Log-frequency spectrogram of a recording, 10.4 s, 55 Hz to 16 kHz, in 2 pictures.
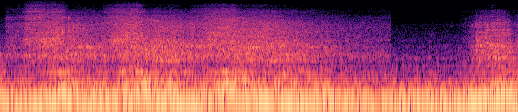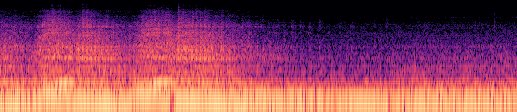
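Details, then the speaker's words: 1976 GMC Sierra pickup, old 350 V8 revived after sitting, smoking and temp gauge rising while warming: deep, even rumble with slightly deeper exhaust note, climbing and falling cleanly on throttle blips, no knocks or misses; sounds better revving, normal. "sure sounds better when you're revving it up, guys. I'm actually pretty happy with how that sounds."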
